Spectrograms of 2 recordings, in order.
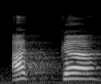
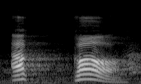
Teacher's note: Kof bukan dari bibir. Kof di tenggorokan, di pangkal lisan.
